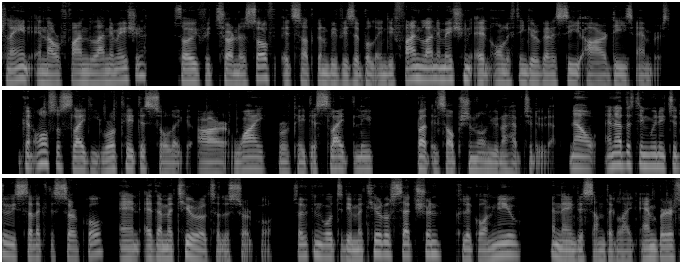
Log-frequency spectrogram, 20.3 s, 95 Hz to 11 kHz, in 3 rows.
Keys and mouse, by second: 6.6 click, 6.8 space, 7.6 r, 7.8 x, 8.3 click, 8.9 r, 9.1 y, 10.7 click, 11.1 space, 12.3 a, 14.3 click, 14.7 g, 18.6-20.3 drag.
